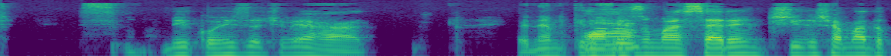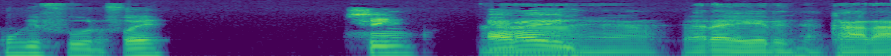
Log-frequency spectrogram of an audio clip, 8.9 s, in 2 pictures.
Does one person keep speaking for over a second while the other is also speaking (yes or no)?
no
